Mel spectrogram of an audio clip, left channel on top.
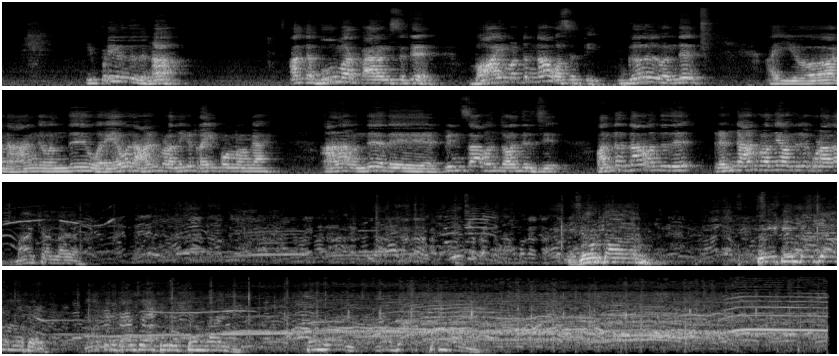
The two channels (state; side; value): different; both; correlation 0.01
